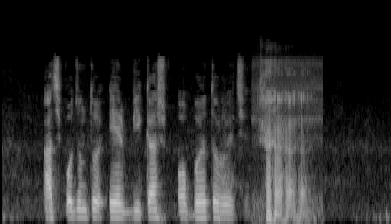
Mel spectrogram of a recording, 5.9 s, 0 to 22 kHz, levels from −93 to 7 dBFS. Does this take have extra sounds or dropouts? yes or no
yes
